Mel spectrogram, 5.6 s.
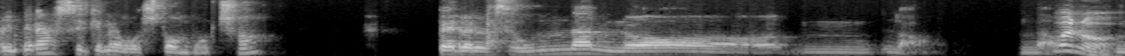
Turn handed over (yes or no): yes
